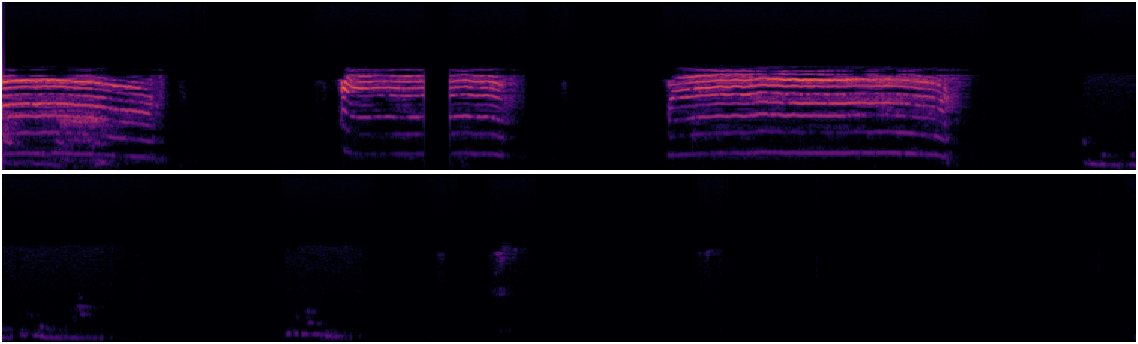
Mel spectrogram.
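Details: Cat meows during a firstborn son's visit to his mother after her TNR neutering surgery: a burst of loud, tonal meows, a short doubled call and a long drawn-out meow, followed by soft, low murmurs and quiet gaps.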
